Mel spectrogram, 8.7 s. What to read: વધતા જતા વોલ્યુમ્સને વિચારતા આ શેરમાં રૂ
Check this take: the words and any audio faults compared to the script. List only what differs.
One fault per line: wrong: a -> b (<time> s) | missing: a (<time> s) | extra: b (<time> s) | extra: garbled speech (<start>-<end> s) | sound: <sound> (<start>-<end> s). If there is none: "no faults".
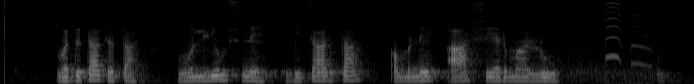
extra: અમને (4.9 s)
sound: squeak (7.5-8.2 s)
